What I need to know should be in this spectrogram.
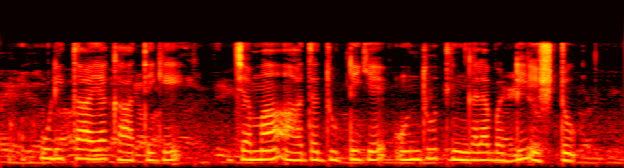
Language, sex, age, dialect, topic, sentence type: Kannada, female, 25-30, Central, banking, question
